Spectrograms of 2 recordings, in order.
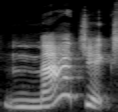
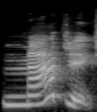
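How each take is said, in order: First: Loud delighted exclamation; shouting. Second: Higher delighted exclamation; shouting. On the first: Pecan echoing the other squirrel's wonder, shouting. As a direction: echo the shout louder. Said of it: "shouted Pecan". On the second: Hickory seeing nuts pop up everywhere, shouting. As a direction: shout it in wonder. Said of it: "shouted Hickory". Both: A narrator's reading.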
